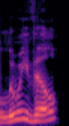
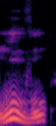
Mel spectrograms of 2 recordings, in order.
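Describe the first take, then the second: First: Each syllable is said with full vowels. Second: The vowels are squeezed down to very few. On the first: The speaker calls it wrong. "I said that in a in a, a Yankee fashion" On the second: The speaker calls it right. "with the the fewest amount of uh, of, of vowels as possible"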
